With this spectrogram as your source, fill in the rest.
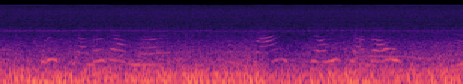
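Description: Car engines hum as cars drive along a track below.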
